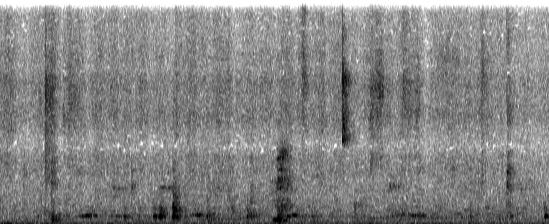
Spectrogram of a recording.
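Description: A cloth wipes across a whiteboard.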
